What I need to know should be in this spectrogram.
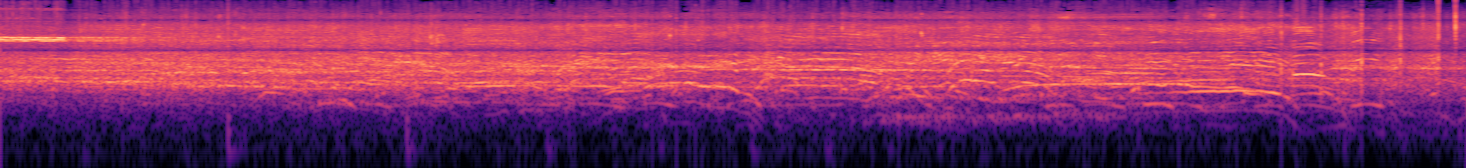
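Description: Young men shout and cheer with excitement in a large echoing arena.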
